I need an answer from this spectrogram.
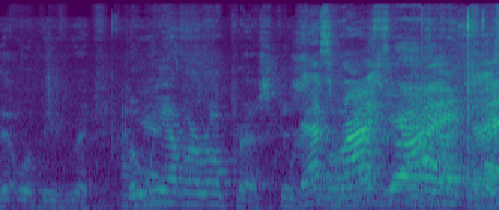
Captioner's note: applause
